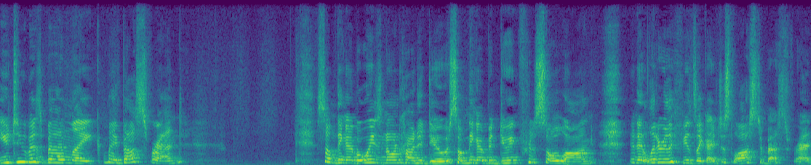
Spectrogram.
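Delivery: tearful weeping, voice pitched high. Explaining what they feel they have lost, crying. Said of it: "That's not why I'm crying".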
